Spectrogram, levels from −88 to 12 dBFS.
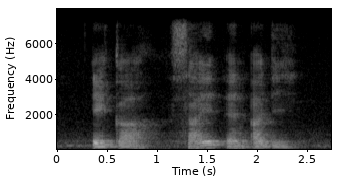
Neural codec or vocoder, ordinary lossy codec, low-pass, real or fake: vocoder, 44.1 kHz, 80 mel bands, Vocos; none; 7.2 kHz; fake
